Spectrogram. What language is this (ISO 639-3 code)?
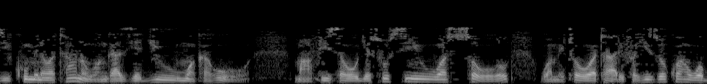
swa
